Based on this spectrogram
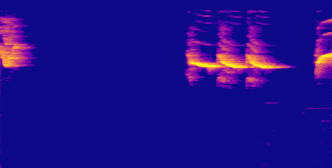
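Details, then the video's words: A white-rumped shama kept caged and bathed first gives a harsh high burst, silence, then three quick husky whistled phrases in a row and a final sharp high note. "Kacer Satu Titik Tahan Ngobra Muntah Isian"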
